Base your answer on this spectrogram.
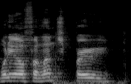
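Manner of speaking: Kiwi accent. Speaker performs a quick example line in a Kiwi accent. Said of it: "Kiwi accent".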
